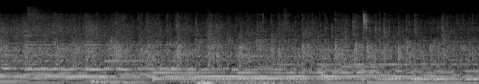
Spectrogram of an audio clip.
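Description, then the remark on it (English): An audience applauds for everyone who placed their faith in Jesus that day, in a steady, sustained wash of clapping that holds at an even loudness throughout, with held musical tones playing underneath and no one speaking. “Hey, if you placed your faith in Jesus today, yeah, why don't we put our hands together for everyone who did that today.”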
